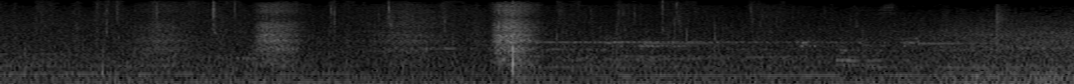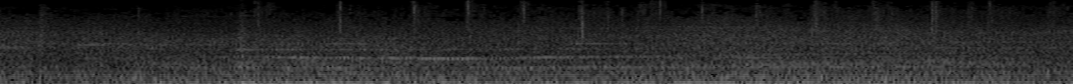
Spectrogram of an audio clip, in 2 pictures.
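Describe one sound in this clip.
A low steady rumble of city traffic fills the background.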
